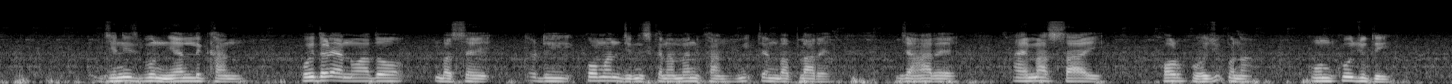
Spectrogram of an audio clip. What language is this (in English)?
Santali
